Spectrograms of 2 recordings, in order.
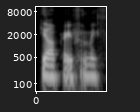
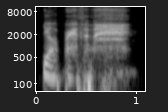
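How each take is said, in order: First: Said in the usual way. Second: Breathy whispered plea. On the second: Real, not acted.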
